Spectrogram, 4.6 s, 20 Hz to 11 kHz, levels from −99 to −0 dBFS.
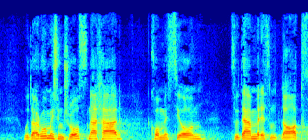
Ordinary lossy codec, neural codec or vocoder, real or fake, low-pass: MP3, 48 kbps; codec, 24 kHz, 0.9 kbps, WavTokenizer, small release; fake; 9.9 kHz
